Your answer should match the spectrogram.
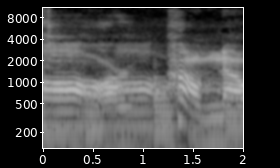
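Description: A Latin-pop style parody song played back through a TV speaker: a male puppet-style voice holds one long sung note over the backing music, then a spoken voice comes in near the end.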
